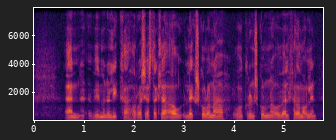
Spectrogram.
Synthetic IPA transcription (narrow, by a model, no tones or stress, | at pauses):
ɛnvɪðmʏːnʏmliːkʰaɦɔɾva̰sjɛ̰st̪aklɛɣaawlejkskowlanaɔɣkɾʏnskowlanaʔɔ̰ɣvɛlfɛɾðamaːwlɪn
